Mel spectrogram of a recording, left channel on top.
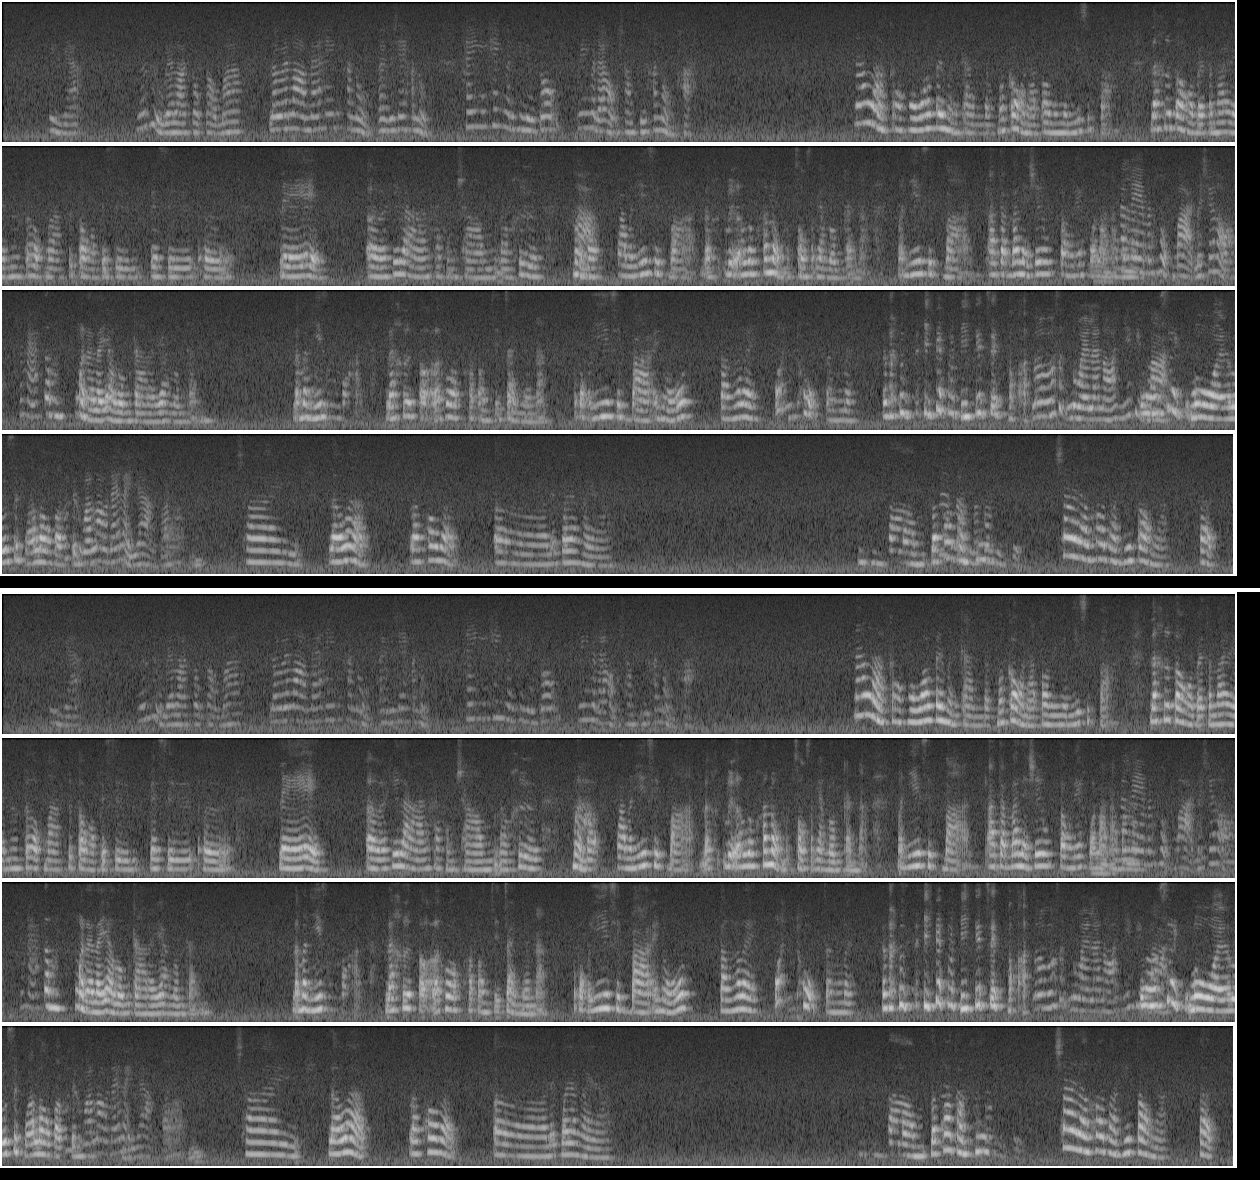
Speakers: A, on the left; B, on the right.
A: อย่างเงี้ยนึกถึงเวลาเก่าๆมากแล้วเวลาแม่ให้ขนมเอ้ยไม่ใช่ขนมให้ให้เงินทีนึงก็วิ่งไปแล้วของชามซื้อขนมค่ะ
B: น่ารักอะเพราะว่าเป็นเหมือนกันแบบเมื่อก่อนนะตองมีเงินยี่สิบบาทแล้วคือตองออกไปจำได้เลยมันตลกมากคือตองออกไปซื้อไปซื้อเออเลเออที่ร้านขายของชำแล้วคือเหมือนแบบตามมันยี่สิบบาทแล้วคือหรืออารมณ์ขนมแบบสองสามอย่างรวมกันนะมันยี่สิบบาทอ่จำได้เลยชื่อตองเรียกว่าร้านอาม่า
A: ค่ะทะเลมันหกบาทไม่ใช่หรอใช่ไหม
B: จำเหมือนอะไรอย่างรวมกันอะไรอย่างรวมกัน แล้วมันยี่สิบบาท
A: อืมอืม
B: แล้วคือต่อแล้วคือพอตอนจี้จ่ายเงินนะเขาบอกว่ายี่สิบบาทไอ้หนูตองก็เลย โอ๊ยถูกจังเลยแล้วตองก็ยื่นไปยี่สิบบาท
A: อืมเรารู้สึกรวยแล้วเนาะยี่สิบบาท
B: รู้สึกรวยรู้สึกว่าเราแบบเป็น
A: รู้สึกว่าเราได้หลายอย่างปะ
B: อ่าใช่ แล้วแบบแล้วพอแบบ เออเรียกว่ายังไงอะ
A: <laughs>
B: อืมแล้วพอตอนที่
A: น่ารักนะตอนเด็ก
B: ใช่แล้วพอตอนที่ตองอะแบบ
